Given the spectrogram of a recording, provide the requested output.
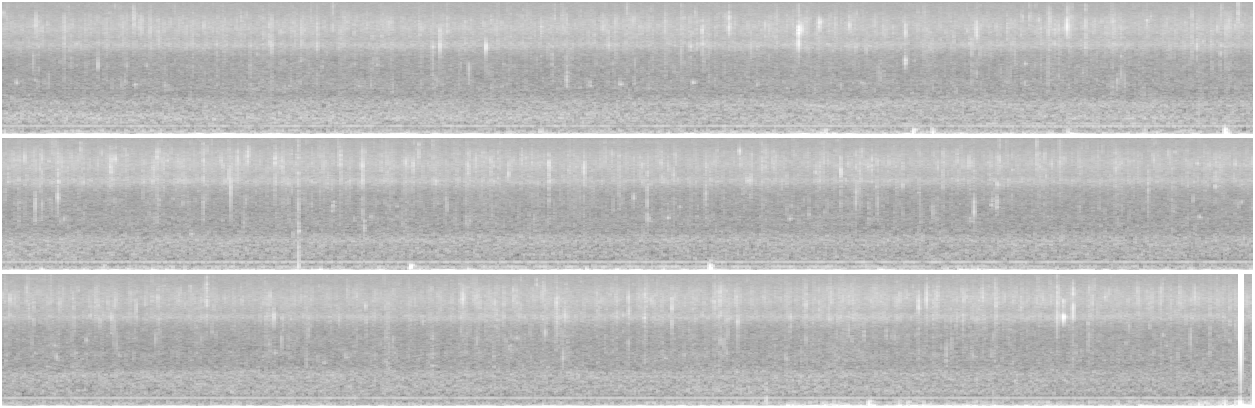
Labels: Is someone throwing rocks?
no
